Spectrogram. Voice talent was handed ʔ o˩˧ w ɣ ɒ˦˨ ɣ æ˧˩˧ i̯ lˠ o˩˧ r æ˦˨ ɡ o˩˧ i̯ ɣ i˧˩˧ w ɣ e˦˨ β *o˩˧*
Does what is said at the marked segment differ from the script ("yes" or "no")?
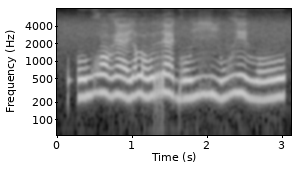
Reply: no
